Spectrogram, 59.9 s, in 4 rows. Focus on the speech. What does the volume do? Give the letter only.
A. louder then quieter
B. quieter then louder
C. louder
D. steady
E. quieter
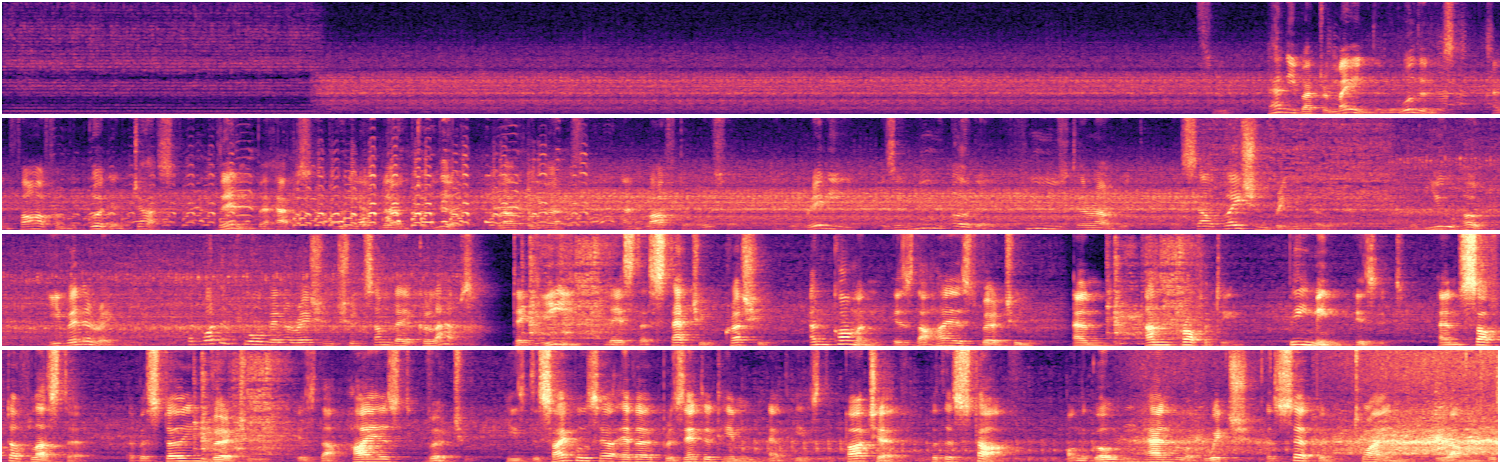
C.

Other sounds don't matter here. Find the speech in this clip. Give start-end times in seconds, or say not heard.
12.1-29.8, 30.4-55.0, 55.5-59.8.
